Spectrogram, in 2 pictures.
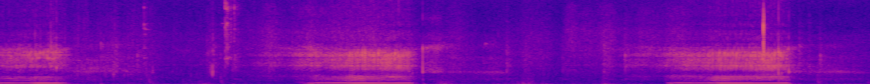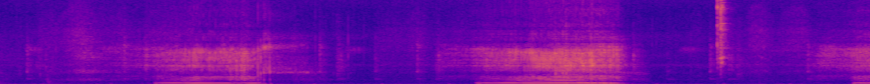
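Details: A husband snoring: loud rattling snores on each breath in, about one every four seconds, with quiet breathing out between, like ordinary adult snoring.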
